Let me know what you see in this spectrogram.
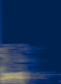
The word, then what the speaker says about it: Boss: Boss. B-O-S-S.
